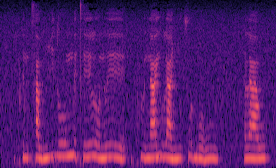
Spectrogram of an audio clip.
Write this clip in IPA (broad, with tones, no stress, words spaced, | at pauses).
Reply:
pʰe˩˧mt̪ʰa˧˩wɲiː˧˥ doː˧˥me˥˨t̪ʰeː˧˥ loː˩˧nʋeː˥˨ | pʰɯː˧˩naː˧˥ju˩˧ laː˩ɲo˧˥t̪ʰu˥˨ə̯boː˧˩ ʋu˧˩ | la˩˧w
